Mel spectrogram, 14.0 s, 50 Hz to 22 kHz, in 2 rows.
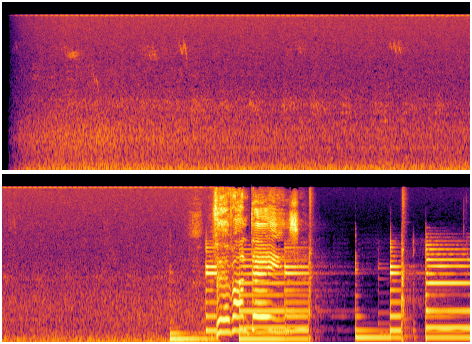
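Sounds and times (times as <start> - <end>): faint bird chirps: 0.1 - 10.0
low outdoor rumble: 0.1 - 11.6.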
